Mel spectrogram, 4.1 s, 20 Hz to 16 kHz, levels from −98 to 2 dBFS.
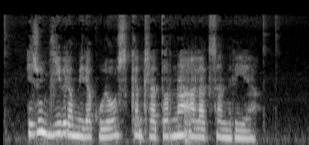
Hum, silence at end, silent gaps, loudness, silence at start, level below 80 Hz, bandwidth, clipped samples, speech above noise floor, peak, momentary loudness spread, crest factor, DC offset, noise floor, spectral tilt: none; 0.7 s; none; -26 LUFS; 0.35 s; -60 dBFS; 11.5 kHz; under 0.1%; 40 dB; -12 dBFS; 9 LU; 16 dB; under 0.1%; -66 dBFS; -7 dB/octave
